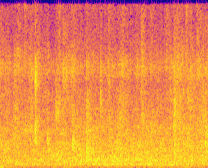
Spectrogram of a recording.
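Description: Monsoon rain pours steadily in a village, a close, loud, even hiss of falling water with scattered drop splashes and no voices.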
